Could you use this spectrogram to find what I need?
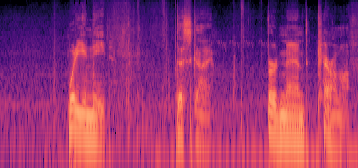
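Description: A second man answers calmly.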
